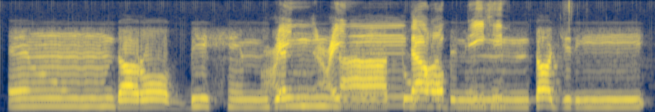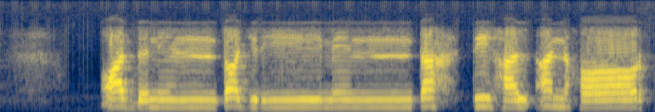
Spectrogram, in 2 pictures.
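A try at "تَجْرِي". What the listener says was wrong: تجری میں جو جیم ہے اور تا کو لائٹ کریں اور جیم کو بھی لائٹ کریں.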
